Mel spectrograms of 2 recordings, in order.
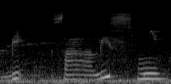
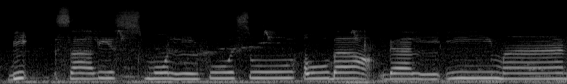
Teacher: Di contoh di situ tulisannya bi'sal ismu, tapi harokat hamzahnya itu dipindahkan ke huruf sebelumnya, sehingga cara bacanya bukan bi'sal ismu lagi, tetapi menjadi bi'salis, nyambung, bi'salismu ya. Tolong diperhatikan, bi'salismu, tidak bisa menjadi bi'sal ismu, bukan, tapi bi'salismu. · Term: naql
